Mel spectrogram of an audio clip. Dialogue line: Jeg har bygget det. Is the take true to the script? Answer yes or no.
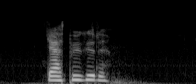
yes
